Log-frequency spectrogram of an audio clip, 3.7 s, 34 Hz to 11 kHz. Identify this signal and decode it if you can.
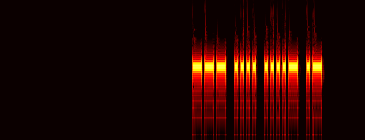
Morse code, heard as a keyed tone, about 40 wpm, 700 Hz. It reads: OH4A
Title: DXCC-100 Call Signs - 4 Characters - 40wpm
